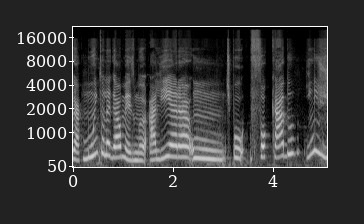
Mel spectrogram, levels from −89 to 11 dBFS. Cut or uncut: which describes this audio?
cut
